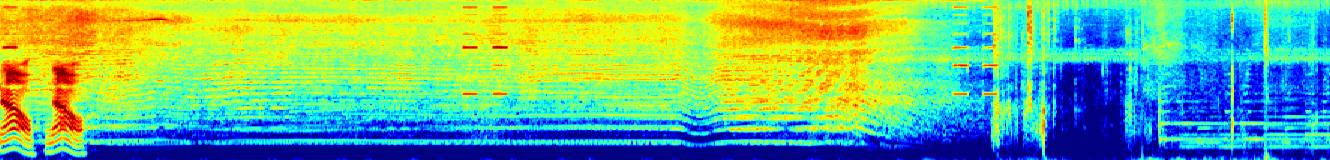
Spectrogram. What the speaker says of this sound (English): This drone was just flying in circles, trying to chop me up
